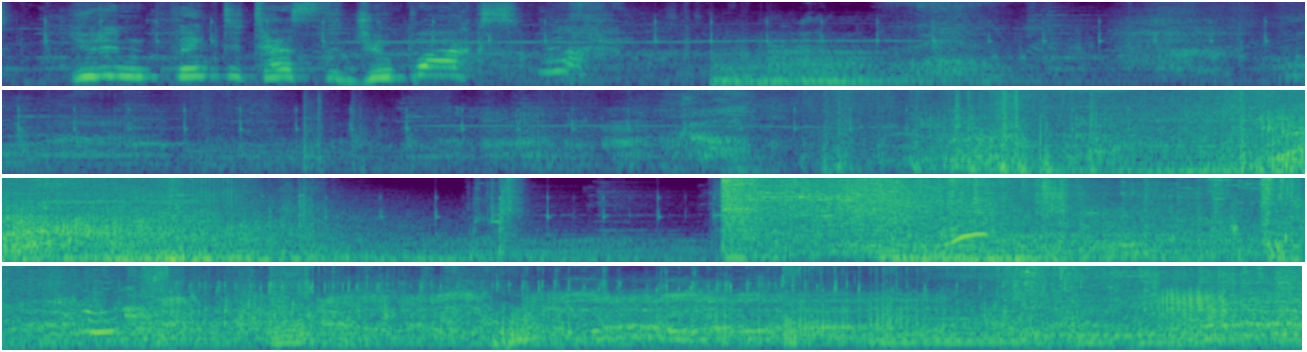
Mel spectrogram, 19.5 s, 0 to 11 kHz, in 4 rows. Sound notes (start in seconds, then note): 3.3 glowzies growling; 8.9 glowzies growling; 11.5 device clicking; 13.3 Kirsten yelps; 16.6 glowzie yells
